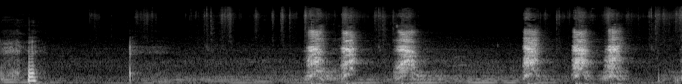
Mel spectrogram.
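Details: Storm, an over-playful 8-week-old female Husky puppy, lets out short high yapping barks in two quick bursts of three, after a quiet stretch with faint household hum and a couple of soft knocks.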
